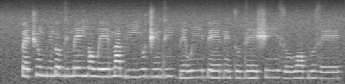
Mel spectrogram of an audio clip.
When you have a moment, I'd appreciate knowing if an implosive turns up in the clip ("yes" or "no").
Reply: yes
